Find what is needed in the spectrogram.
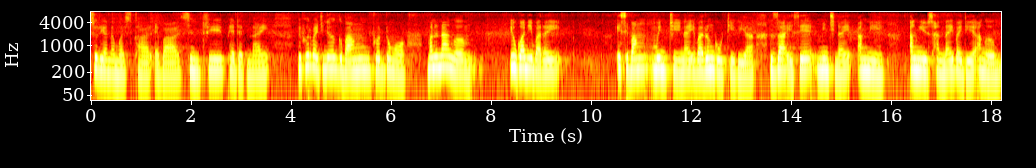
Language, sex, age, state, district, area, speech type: Bodo, female, 18-30, Assam, Kokrajhar, rural, spontaneous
